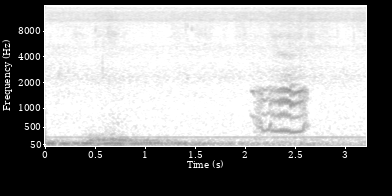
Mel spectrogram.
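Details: House cat purring with a low rumble, then a single clear, slightly quavering meow lasting about half a second near the end, over a steady hum.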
